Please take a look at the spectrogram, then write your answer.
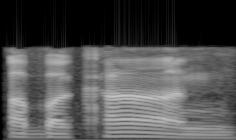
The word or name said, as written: Abakan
